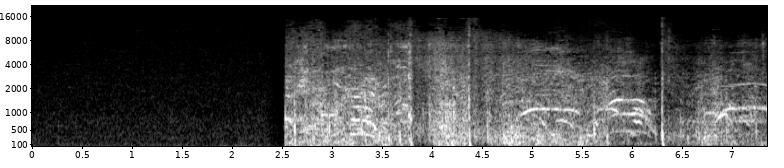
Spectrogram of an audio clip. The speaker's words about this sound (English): Now, listen again, because you're going to hear a bunch more gunshots that aren't accounted for.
